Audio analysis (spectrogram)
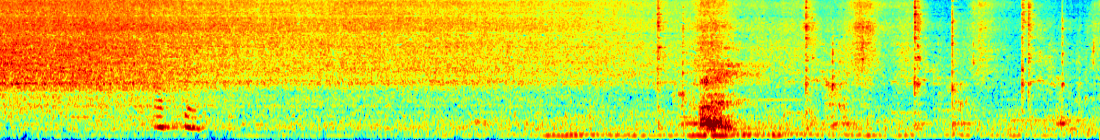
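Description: Hot water poured into frying spice masala sets off a loud, sustained hissing sizzle that slowly fades, followed by stirring clinks and scrapes, with a brief spoken word near the end.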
